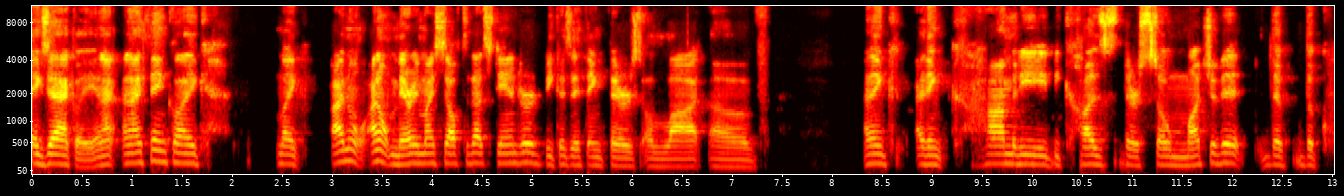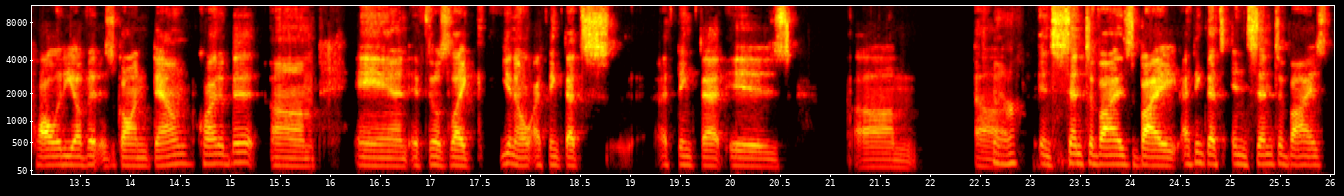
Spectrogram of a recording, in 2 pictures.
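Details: Adult male with acquired stuttering, onset at age 20 after a softball hit his throat, causing vocal contusion and traumatic brain injury; blips, repetitions and blocks in conversation; stuttering.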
